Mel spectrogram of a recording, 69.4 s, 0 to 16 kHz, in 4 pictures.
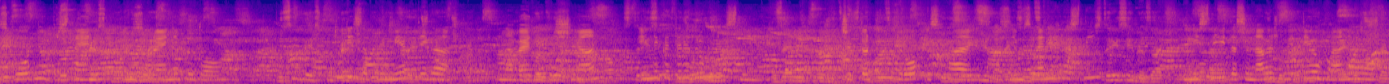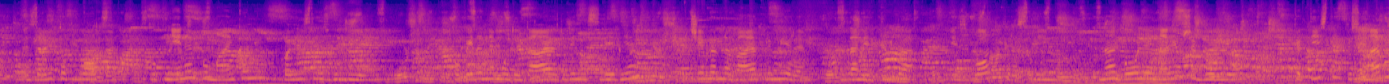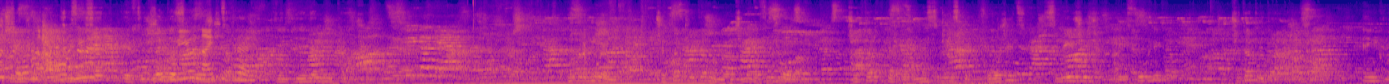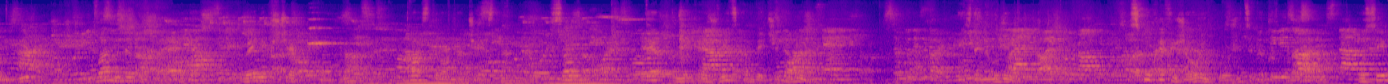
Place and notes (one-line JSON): {"title": "Secret listening to Eurydice, Celje, Slovenia - Public reading 8", "date": "2013-02-08 18:33:00", "description": "sonic fragment from 33m34s till 38m07s of one hour performance Secret listening to Eurydice 8 and Public reading 8, at the occasion of exhibition Hanging Gardens by Andreja Džakušič", "latitude": "46.23", "longitude": "15.26", "timezone": "Europe/Ljubljana"}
